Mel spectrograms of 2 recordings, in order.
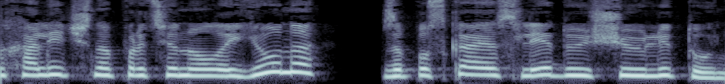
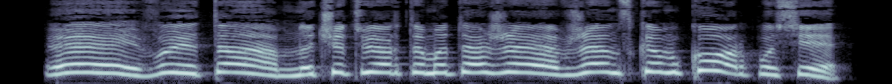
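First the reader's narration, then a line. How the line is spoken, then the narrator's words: Hoarse yell from below. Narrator (Russian): заорал снизу хриплый голос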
